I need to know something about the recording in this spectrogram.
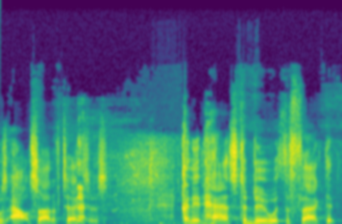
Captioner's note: laughing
